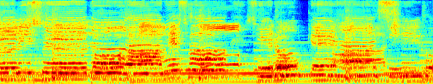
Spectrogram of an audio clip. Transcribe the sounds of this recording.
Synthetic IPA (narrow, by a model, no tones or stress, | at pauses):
ɾisʰed̪oɾaɦesʰɔ | sʰeɾop̚k͈eɦaɕʰi | ɡo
